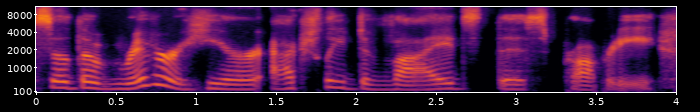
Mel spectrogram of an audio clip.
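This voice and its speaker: A woman with an unremarkable speaking voice talks at a medium pitch with ordinary pitch variation, recorded with a dry, close sound and no echo. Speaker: real estate agent. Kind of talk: casual map tour walkthrough. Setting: video call.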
